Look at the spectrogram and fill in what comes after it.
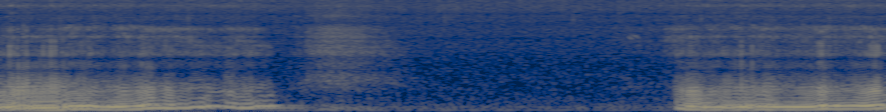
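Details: Low, throaty snoring from a sleeping dog: a buzzing rumble lasting over a second, a quiet pause of two seconds, then the next rattling inhale begins.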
